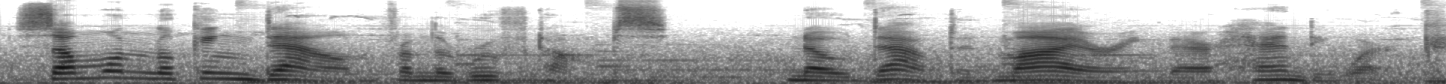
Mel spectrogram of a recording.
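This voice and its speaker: A woman's voice: fairly low pitch, a little slow, over music, close to an everyday voice. A woman playing a wry, hard-boiled private eye, clipped and dry, in a noir detective audio drama. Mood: wry, brooding. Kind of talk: noir detective narration and radio-drama acting.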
